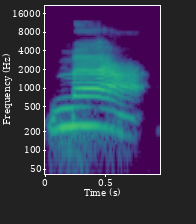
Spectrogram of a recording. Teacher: Ma, for fat-open jaws, attach it the ain. Ain will get sifa of tawassut. And ain should be from your throat nicely.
